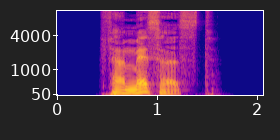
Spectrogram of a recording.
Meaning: second-person singular subjunctive I of vermessen
- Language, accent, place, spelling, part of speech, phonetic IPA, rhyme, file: German, Germany, Berlin, vermessest, verb, [fɛɐ̯ˈmɛsəst], -ɛsəst, De-vermessest.ogg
